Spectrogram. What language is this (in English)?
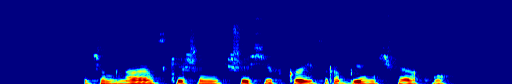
Polish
